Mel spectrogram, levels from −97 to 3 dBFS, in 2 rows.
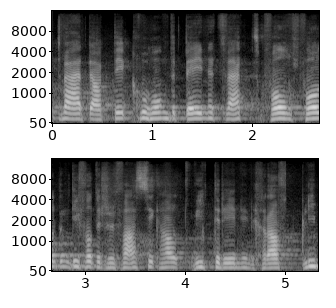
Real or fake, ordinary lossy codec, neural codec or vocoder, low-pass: fake; none; codec, 44.1 kHz, 7.8 kbps, DAC; 14.4 kHz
